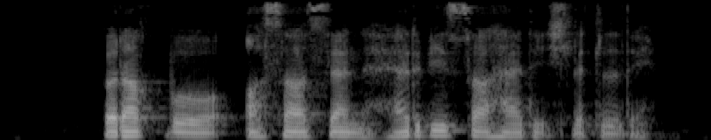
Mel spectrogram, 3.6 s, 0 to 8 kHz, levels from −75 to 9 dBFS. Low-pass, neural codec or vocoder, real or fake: 7.2 kHz; none; real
